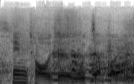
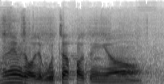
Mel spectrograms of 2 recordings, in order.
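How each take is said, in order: First: It is said in a cute, soft tone. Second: It is said bluntly, without a cute tone. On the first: It sounds like an endearing excuse. "예쁜 여학생" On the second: It sounds like a challenging excuse. "남학생이"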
